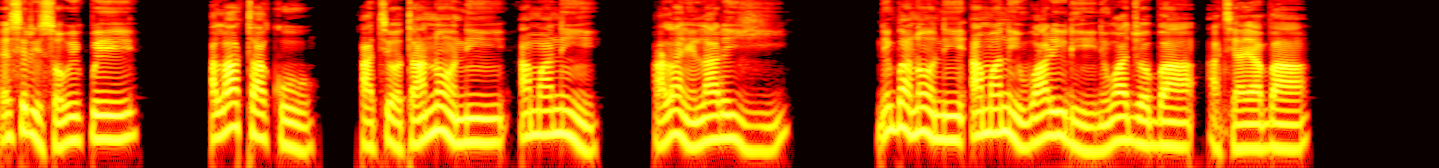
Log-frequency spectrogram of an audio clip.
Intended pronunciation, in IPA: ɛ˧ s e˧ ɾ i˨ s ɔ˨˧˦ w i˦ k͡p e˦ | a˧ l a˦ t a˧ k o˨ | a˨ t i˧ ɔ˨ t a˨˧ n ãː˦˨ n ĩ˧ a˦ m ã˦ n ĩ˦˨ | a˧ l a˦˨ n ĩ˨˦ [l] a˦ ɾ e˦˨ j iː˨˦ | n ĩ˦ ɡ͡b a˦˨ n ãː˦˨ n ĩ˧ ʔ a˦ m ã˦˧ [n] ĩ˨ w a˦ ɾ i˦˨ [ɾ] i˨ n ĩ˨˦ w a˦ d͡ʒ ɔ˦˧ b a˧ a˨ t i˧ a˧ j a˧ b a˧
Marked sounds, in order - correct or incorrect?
correct, correct, correct

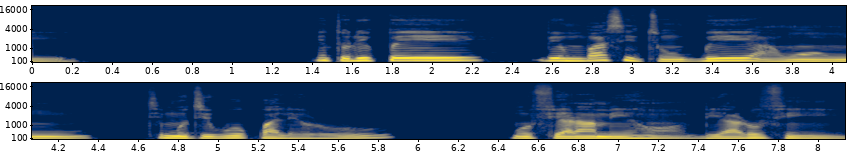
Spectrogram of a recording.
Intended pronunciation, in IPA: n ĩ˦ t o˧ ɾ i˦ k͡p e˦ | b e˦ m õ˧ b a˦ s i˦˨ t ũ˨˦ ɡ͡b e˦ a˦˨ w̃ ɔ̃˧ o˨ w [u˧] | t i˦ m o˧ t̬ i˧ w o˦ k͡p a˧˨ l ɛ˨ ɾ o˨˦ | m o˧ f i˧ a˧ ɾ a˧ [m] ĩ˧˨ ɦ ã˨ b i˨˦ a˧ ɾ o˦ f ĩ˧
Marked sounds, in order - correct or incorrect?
incorrect: ũ˧, correct

